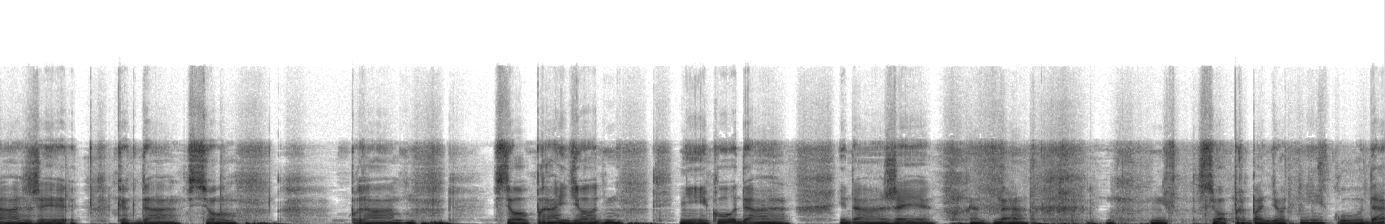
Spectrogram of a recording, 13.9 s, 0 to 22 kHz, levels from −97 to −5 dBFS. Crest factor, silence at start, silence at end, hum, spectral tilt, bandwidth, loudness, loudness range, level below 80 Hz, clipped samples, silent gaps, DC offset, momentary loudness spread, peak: 14 dB; 0 s; 0 s; none; -5 dB/octave; 9 kHz; -20 LUFS; 2 LU; -30 dBFS; under 0.1%; none; under 0.1%; 9 LU; -4 dBFS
